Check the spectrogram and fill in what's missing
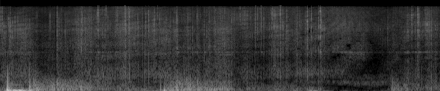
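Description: Long nails scratch fast across the top surface of a large, flat, rectangular solid block of pink Himalayan rock salt, using one or both hands. The result is a dry, gritty rasping with a crinkly, tearing texture, soft low thumps and a bright hiss. It eases into a brief near-silence late in the clip before the scratching picks up again.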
